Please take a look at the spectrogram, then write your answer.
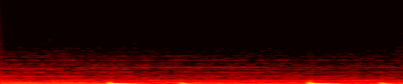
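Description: Heartbeat sound effect from a dramatic scene in Daredevil: Born Again: two pairs of deep, thumping lub-dub beats, loud and close over a low steady hum, with no talking.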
